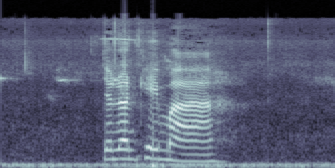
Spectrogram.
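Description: A middle-aged woman speaks calmly close by.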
